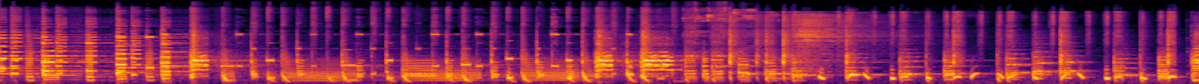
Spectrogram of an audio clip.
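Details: Bright, bouncy keyboard and synthesizer music plays throughout, with no animal sound.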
